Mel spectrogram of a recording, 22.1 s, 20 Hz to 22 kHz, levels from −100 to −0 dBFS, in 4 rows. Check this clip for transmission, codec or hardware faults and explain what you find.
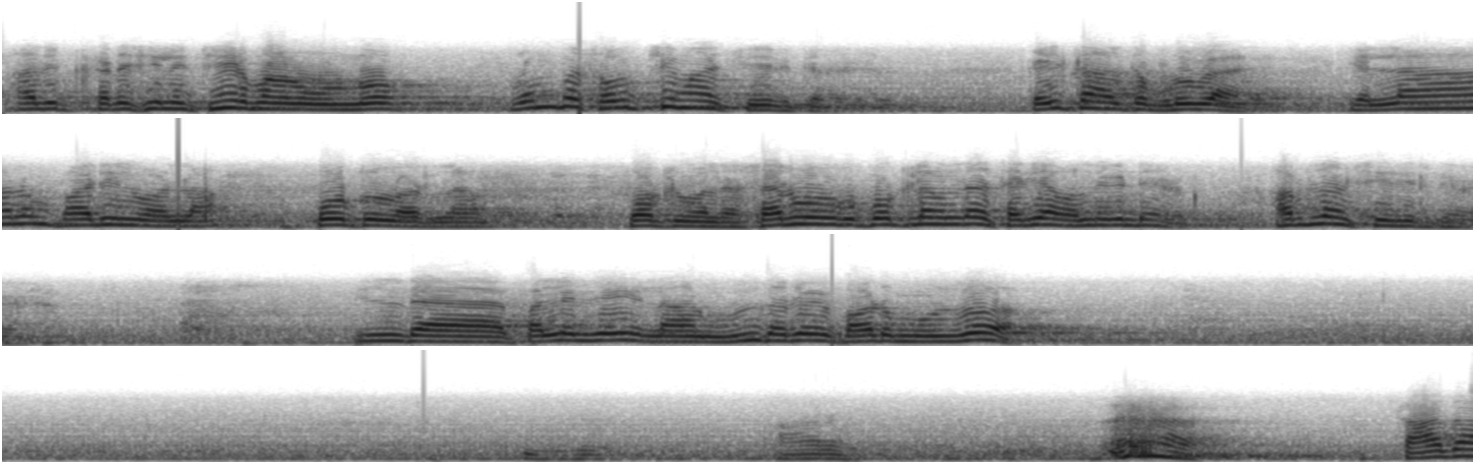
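One transmission fault recurs: overlap between stream segments, at 2.16, 6.17, 10.16, 14.14 and 18.13 s. Overlapping time stamps make the player discard a few milliseconds, producing brief skips every 4 s; waveforms show abrupt discontinuities.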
